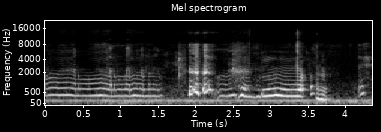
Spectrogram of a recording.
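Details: Little baby girl crying in long, high wails with brief catches and a falling sob at the end, after being scolded.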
